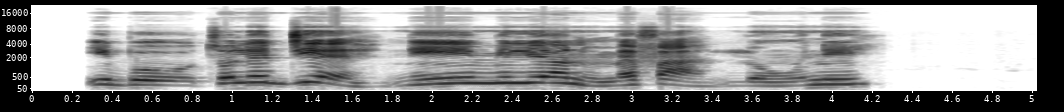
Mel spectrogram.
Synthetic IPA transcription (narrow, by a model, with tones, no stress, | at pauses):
i˨bo˨to˦le˦di˦ɛ˦˨nĩ˨˦mĩ˦li˦ɔ˦˨nũ˨mɛ˨˦fa˦˨lo˨wũ˨˦nĩ˦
